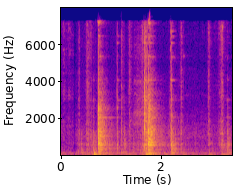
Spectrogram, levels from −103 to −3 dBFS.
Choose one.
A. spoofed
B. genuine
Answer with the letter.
B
